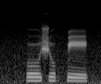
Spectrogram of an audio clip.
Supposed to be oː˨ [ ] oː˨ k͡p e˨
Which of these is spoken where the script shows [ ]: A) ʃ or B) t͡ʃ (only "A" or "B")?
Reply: A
